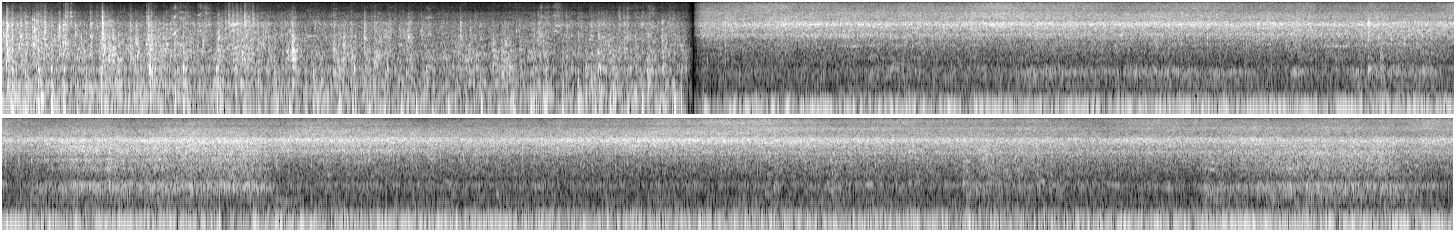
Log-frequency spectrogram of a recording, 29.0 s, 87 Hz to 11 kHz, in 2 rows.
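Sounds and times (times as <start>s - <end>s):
machinery rumbling: 0.0s - 29.0s
constant high hiss: 6.9s - 29.0s.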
